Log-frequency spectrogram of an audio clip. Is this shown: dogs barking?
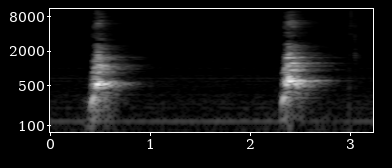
yes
